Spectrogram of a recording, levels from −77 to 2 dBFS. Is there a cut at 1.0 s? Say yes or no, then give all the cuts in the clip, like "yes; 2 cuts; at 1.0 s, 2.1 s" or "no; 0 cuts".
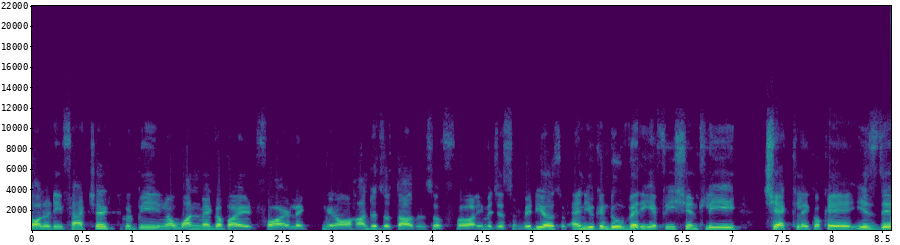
yes; 2 cuts; at 1.0 s, 5.3 s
